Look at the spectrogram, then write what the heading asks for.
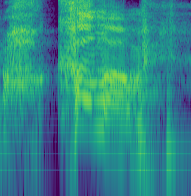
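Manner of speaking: high, slow whining wail; frustrated wail. Real, not acted. Card not drawn, cries out.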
